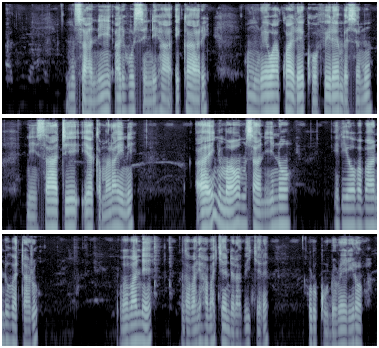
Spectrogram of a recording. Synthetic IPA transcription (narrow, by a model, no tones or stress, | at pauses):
musaːnialixusiːndixaikaɾi | xumulwe̞wakwaːlile̞kʰo̞file̞ːmbe̞se̞mu | nisaːtije̞kamalajini | iɲumawo̞ːmusaːnijino̞ | ilijo̞βaβaːnduβatalu | βaβane̞ | ŋɡaβalixaβace̞ːnde̞laβiceɾe̞ | xulukudo̞lwe̞ːɾiɾo̞βa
